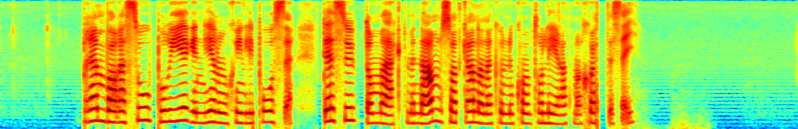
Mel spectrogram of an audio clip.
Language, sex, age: Swedish, female, 23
